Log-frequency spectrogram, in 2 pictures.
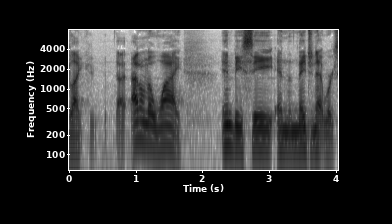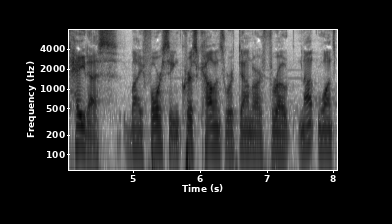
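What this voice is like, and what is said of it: Slightly raspy voice. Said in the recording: “I can feel my voice getting a little raspy now”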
